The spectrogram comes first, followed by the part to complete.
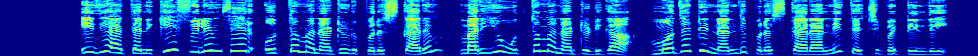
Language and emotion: Telugu, neutral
